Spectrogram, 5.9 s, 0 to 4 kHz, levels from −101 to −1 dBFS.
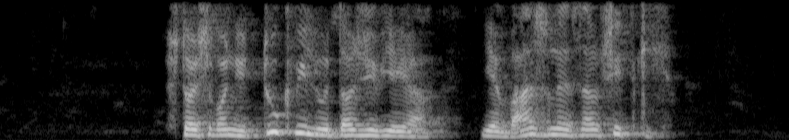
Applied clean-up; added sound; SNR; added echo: none; none; none; none.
